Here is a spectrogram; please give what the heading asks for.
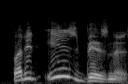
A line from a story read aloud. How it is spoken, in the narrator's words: she squeaked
